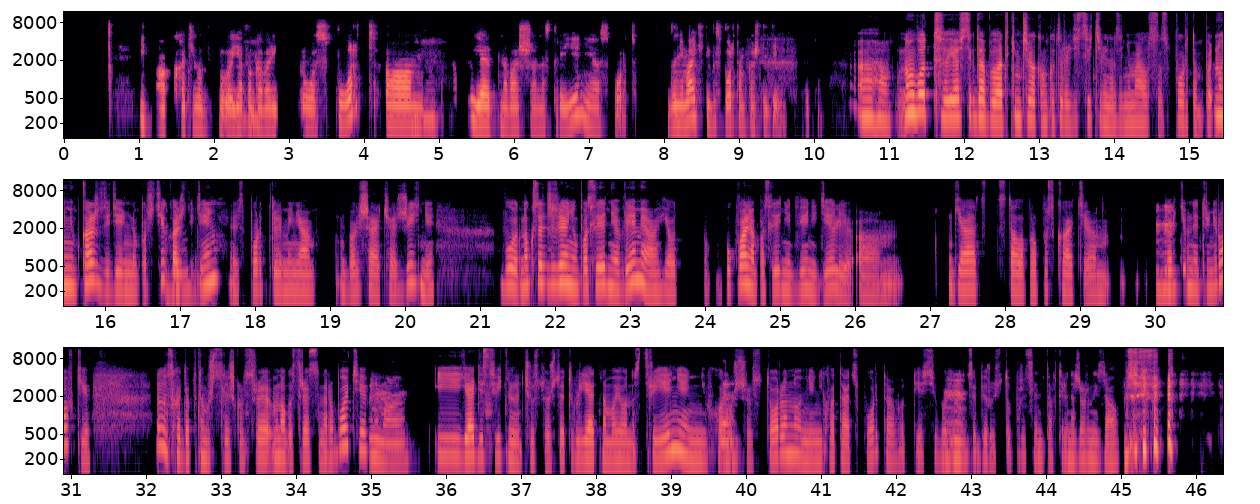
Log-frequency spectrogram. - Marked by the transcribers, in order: tapping; other background noise; laugh
- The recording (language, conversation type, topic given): Russian, unstructured, Как спорт влияет на твоё настроение каждый день?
